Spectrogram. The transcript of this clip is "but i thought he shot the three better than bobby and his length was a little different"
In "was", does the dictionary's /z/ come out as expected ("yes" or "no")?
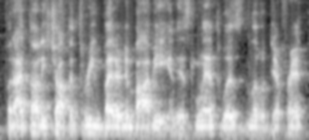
yes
